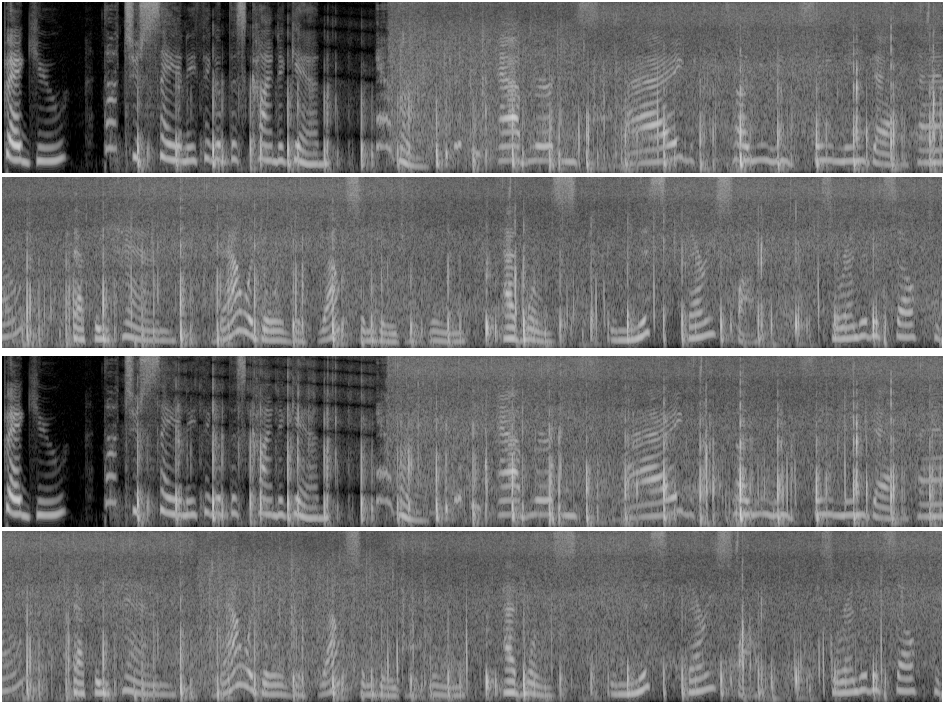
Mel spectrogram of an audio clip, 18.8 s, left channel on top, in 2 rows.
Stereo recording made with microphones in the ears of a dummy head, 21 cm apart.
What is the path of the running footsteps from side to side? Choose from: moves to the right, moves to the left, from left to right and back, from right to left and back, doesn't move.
moves to the left.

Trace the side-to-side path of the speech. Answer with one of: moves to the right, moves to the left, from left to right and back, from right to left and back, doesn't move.
doesn't move.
